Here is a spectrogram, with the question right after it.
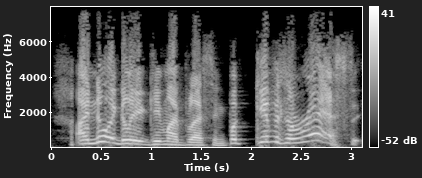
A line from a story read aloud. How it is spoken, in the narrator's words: He exclaimed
